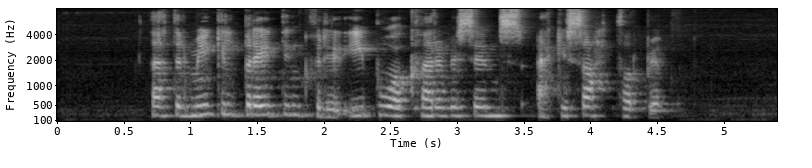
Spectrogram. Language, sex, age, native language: Icelandic, female, 30-39, Icelandic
